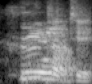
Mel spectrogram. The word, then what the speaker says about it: Skördetid: You don't pronounce the SK apparently. It's just Hurtigruten.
